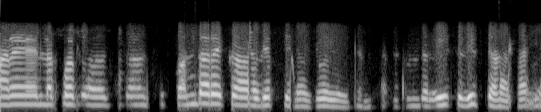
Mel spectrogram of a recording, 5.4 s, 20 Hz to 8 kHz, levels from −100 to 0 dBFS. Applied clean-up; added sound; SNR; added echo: neural mask model Resemble Enhance denoiser.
